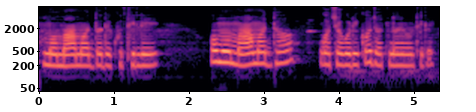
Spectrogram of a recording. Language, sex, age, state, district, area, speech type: Odia, female, 18-30, Odisha, Malkangiri, urban, spontaneous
